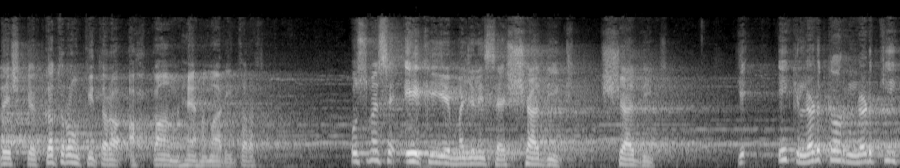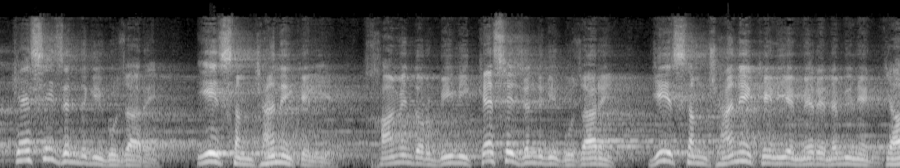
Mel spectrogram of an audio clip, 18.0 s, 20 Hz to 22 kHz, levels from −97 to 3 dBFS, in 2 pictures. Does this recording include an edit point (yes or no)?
no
